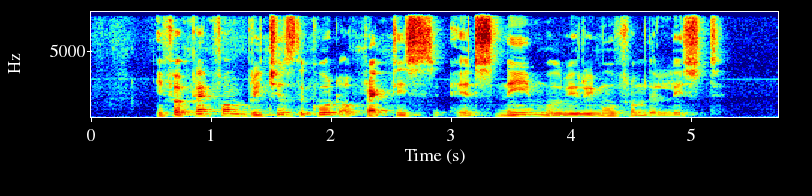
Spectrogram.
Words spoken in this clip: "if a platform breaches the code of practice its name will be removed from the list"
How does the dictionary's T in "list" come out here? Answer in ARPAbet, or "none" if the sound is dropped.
T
